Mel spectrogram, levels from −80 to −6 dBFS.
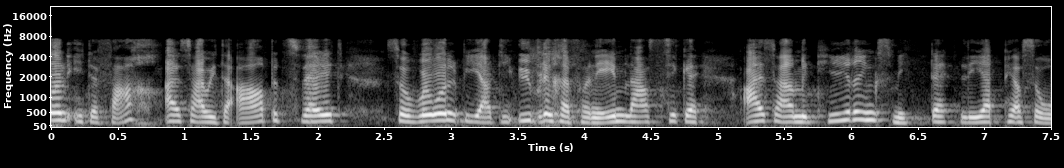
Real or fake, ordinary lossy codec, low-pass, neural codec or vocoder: fake; none; 7.2 kHz; codec, 16 kHz, 4 kbps, X-Codec, HuBERT features, trained on LibriSpeech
